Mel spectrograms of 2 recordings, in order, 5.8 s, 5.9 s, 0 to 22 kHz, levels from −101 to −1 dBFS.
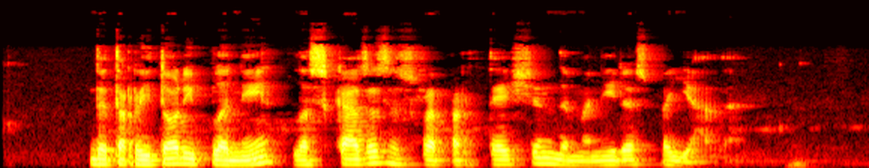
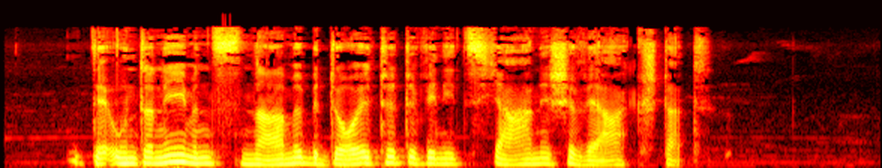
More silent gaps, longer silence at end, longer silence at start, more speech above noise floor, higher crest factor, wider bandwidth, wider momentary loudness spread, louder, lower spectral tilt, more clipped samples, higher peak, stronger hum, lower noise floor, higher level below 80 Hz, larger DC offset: neither; second, 0.45 s vs 1.15 s; first, 0.6 s vs 0.45 s; about the same, 51 dB vs 49 dB; about the same, 16 dB vs 18 dB; second, 9.2 kHz vs 11.5 kHz; about the same, 10 LU vs 10 LU; about the same, -17 LUFS vs -16 LUFS; about the same, -4.5 dB/octave vs -3.5 dB/octave; neither; about the same, -2 dBFS vs 0 dBFS; neither; about the same, -67 dBFS vs -66 dBFS; second, -56 dBFS vs -48 dBFS; neither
